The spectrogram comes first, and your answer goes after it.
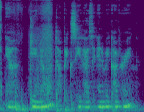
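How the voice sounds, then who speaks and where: Soft-spoken and fairly low in pitch, a woman talks in a monotone, flat way with vocal fry. Her tone is dark and mellow, calm and gentle. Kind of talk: ASMR tutoring roleplay, explaining maths to the listener. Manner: soft-spoken, calm, gentle.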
